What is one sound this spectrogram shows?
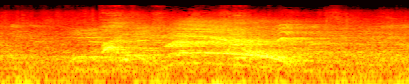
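A man shouts a sharp command loudly.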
